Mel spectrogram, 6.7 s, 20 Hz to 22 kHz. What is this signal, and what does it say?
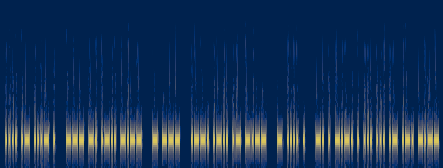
Morse code, heard as a keyed tone, about 49 wpm, 700 Hz. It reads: HAVE ONLY TO PLAY THE NECESSARY
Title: Sentences from Top 1000 Words - Review Part 1 - 50wpm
